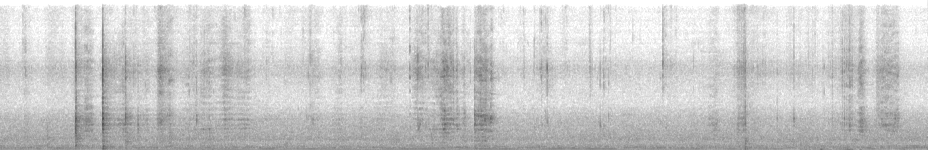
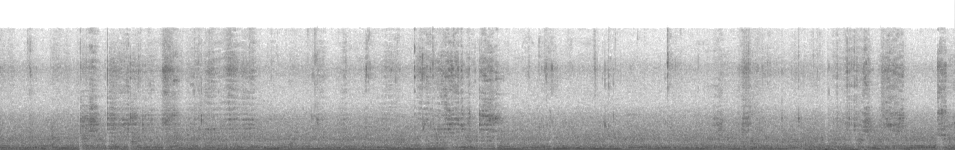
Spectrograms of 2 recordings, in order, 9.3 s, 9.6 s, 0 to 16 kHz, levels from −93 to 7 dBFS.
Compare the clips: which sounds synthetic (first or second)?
first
